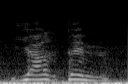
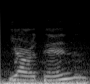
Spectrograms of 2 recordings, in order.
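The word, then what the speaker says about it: Yarden (ירדן): How do you pronounce Jordan in Hebrew? – Yarden. – Yarden, which is also a name of a good wine.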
